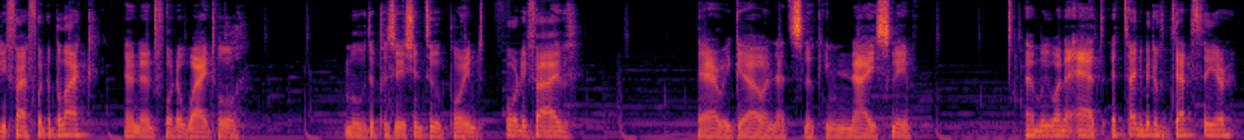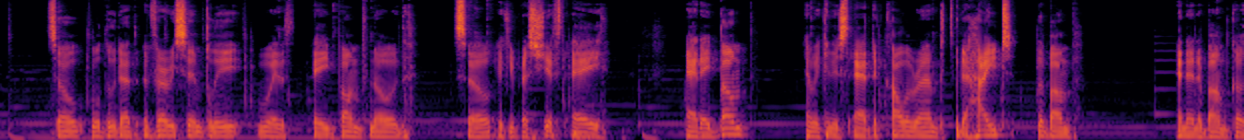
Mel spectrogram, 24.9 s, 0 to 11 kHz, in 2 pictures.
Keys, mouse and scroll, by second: 1.0 click, 1.6 click, 4.0-5.5 drag, 15.3 click, 17.2 click, 17.8 shift+a, 20.5 click, 21.8 click, 24.7 click.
